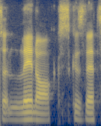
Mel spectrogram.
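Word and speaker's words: Lennox: has told them not to pronounce his name linux and to pronounce it lenox because that's how it's really pronounced that's nice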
